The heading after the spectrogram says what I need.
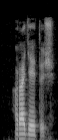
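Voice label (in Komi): "радейтысь", Komi, male; audio dict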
